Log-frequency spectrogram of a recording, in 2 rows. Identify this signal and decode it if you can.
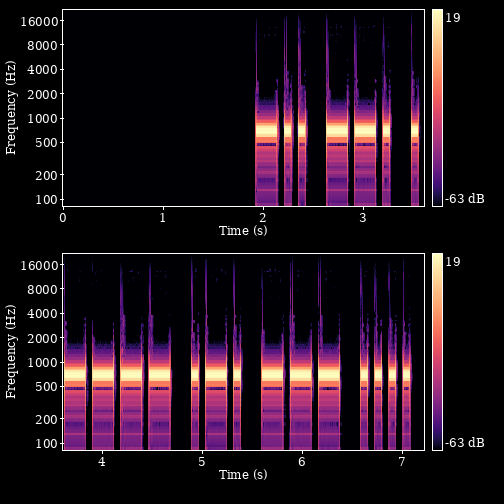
Morse code, heard as a keyed tone, about 17 wpm, 700 Hz. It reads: DG1ROH
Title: DXCC-100 Call Signs - 6 Characters - Repeated 2x - 17wpm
